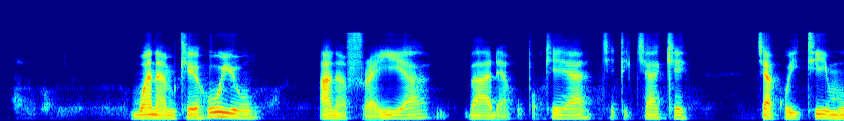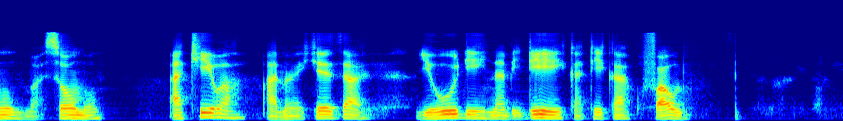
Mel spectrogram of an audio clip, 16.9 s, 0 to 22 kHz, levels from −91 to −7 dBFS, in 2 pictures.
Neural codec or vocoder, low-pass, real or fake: codec, 16 kHz, 0.7 kbps, FocalCodec; 7.2 kHz; fake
